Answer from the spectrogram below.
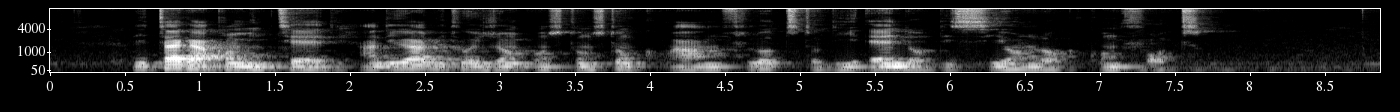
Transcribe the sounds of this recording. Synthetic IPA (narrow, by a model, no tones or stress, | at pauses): ditaɡakʰɔ̃mĩntʰɛdãndiɹabitʰoid͡ʒɔ̃mpɔ̃nstõnstõnanflotːodiɛ̃ndɔvdisiɔ̃nlɔɡkʰɔ̃mfɔt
